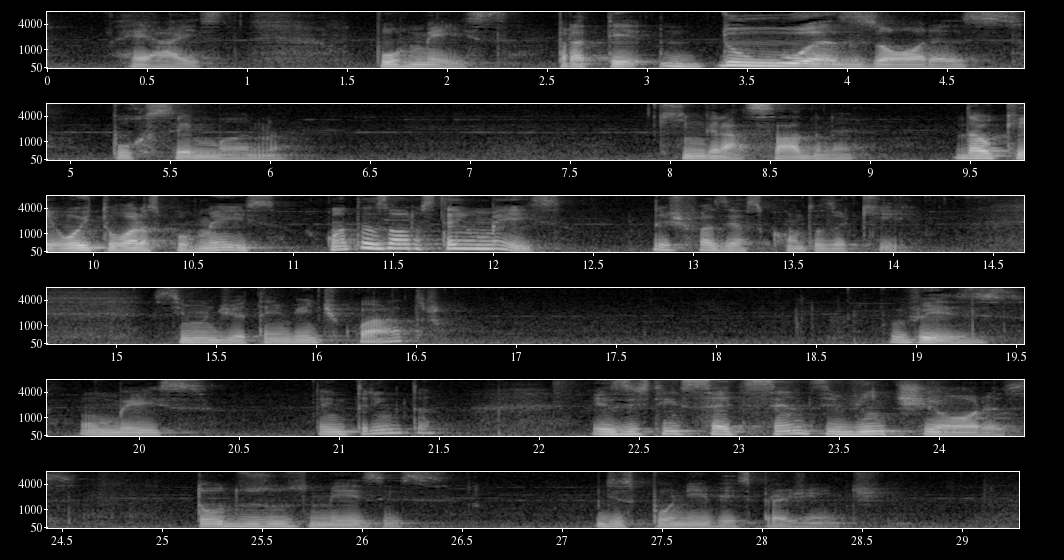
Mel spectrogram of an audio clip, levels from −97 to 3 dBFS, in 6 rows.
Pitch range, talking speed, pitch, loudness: 95-125 Hz, 100 wpm, 105 Hz, -31 LUFS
